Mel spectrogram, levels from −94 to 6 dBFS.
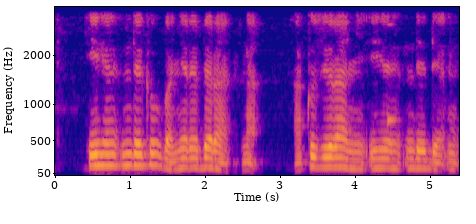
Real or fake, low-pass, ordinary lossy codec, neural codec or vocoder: real; 3.6 kHz; none; none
